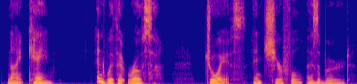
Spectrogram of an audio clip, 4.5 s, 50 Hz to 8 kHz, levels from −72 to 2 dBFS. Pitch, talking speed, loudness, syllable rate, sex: 195 Hz, 160 wpm, -18 LUFS, 4.4 syllables/s, female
